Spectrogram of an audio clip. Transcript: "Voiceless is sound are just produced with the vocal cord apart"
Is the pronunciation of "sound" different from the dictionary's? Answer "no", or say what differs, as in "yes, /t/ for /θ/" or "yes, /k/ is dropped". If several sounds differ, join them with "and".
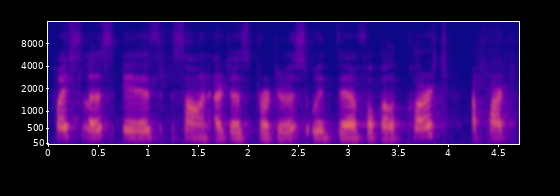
yes, /d/ is dropped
